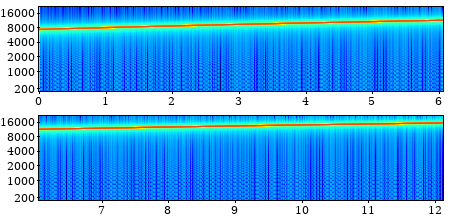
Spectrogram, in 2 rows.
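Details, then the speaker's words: High-frequency hearing test: steady pure tone rising slowly toward the upper limit of hearing (20–20,000 Hz range noted, declining with age); listener stops when tone becomes inaudible; headphones recommended; high-frequency tone sweep. "As we age, however, this top end starts to go down. Ready to test how good your hearing is? Simply stop the video the moment you can't hear anything anymore."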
